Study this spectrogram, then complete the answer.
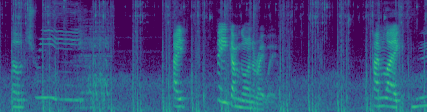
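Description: Horse hooves thud on dry ground.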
